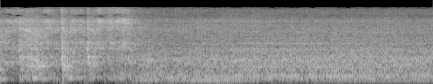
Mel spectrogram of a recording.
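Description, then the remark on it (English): A Mitsubishi Magna's engine cranks with a short, rough burst and catches, then settles into a steady idle hum. No one speaks. “Well, that sounds like my Mitsubishi Magna.”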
